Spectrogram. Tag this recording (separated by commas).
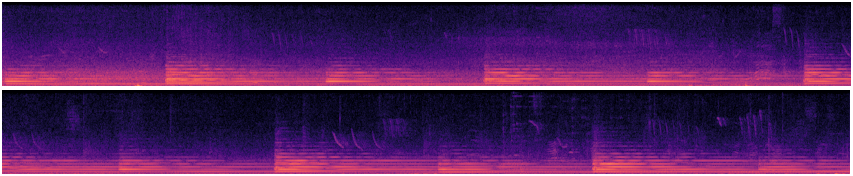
Church bell, Bell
